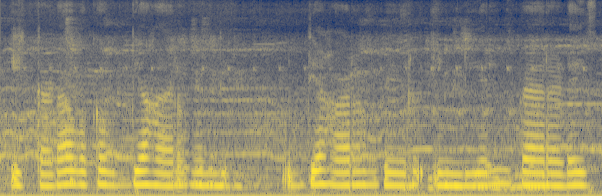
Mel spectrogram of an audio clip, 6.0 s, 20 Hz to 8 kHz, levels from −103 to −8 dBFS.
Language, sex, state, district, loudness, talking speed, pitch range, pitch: Telugu, female, Telangana, Hyderabad, -14 LUFS, 80 wpm, 185-200 Hz, 190 Hz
